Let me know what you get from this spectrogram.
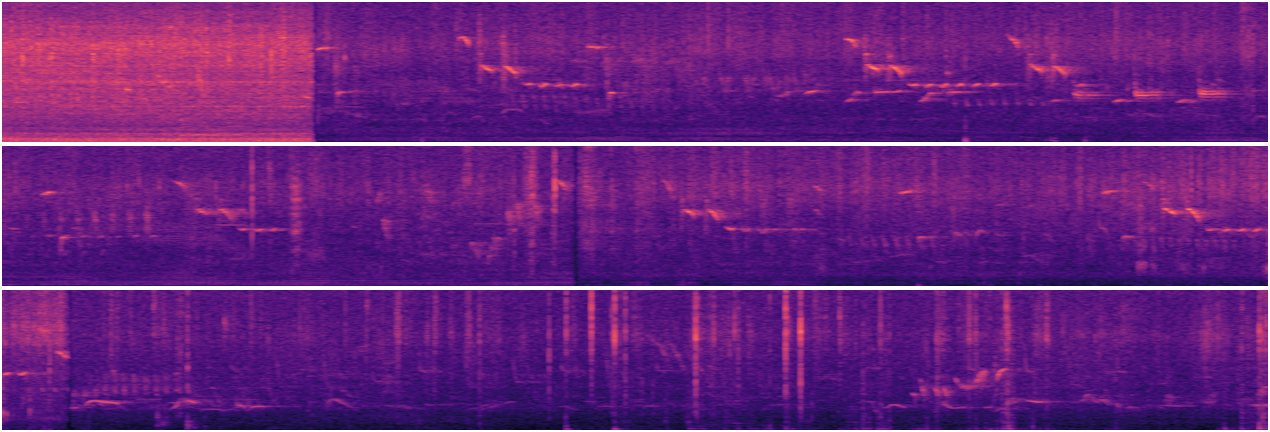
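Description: Small birds chirping and singing in the background, short repeated calls, over a faint low steady hum for the first half. A much louder steady sound cuts off suddenly about two seconds in, and light ticks and taps come near the end.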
